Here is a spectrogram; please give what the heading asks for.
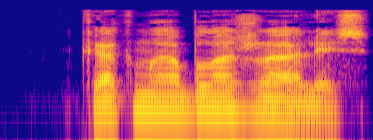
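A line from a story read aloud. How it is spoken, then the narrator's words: Muttered. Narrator (Russian): пробормотала Пима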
